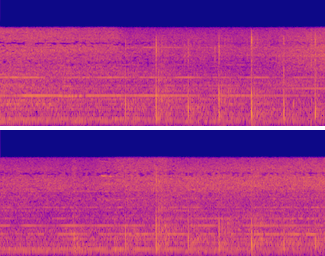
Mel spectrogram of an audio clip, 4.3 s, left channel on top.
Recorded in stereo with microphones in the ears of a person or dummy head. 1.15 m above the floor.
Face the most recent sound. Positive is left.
turn(degrees=50)  # may be behind; listen again after turning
